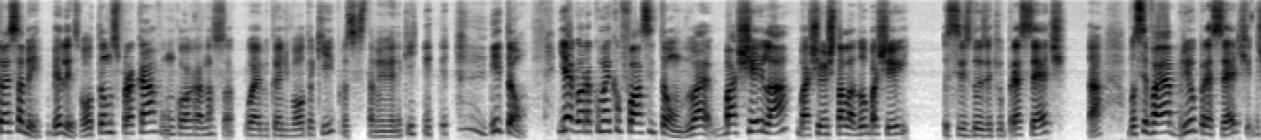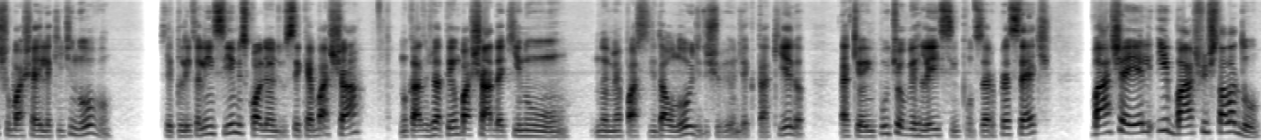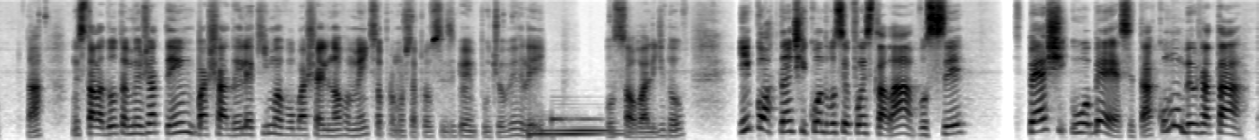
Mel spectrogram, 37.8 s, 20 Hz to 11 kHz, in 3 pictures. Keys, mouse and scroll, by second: 1.8 click, 7.2 click, 12.3 click, 20.0-20.4 scroll up 4, 20.4 scroll down 1, 21.0 click, 22.8 click, 25.5 click, 29.2 click, 30.2 click, 31.2 click.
